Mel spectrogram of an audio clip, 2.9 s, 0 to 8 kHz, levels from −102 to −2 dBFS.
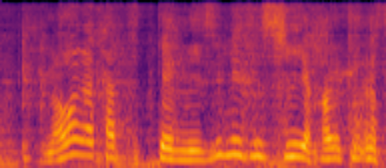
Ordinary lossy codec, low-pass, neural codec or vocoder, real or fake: none; 7.2 kHz; codec, 24 kHz, 1 kbps, SNAC; fake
